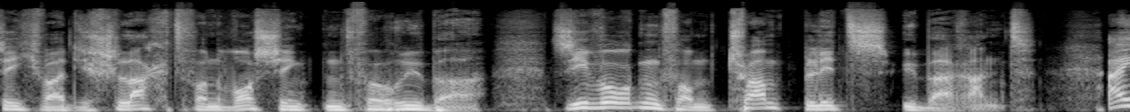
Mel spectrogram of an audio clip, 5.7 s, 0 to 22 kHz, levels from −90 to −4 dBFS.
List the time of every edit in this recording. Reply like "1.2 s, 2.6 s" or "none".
2.7 s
